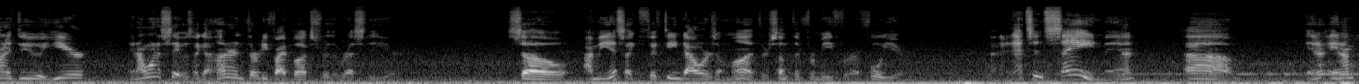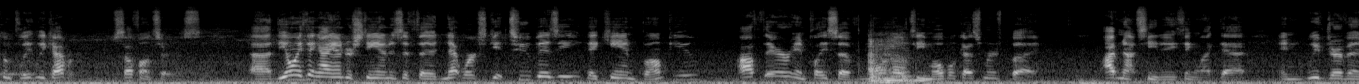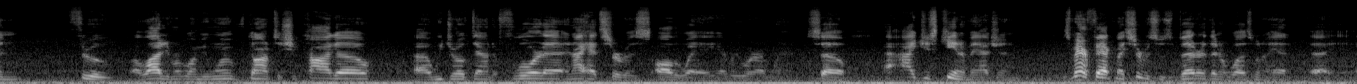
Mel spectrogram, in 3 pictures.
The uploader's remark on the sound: sorry for the sound of my wiper blades scraping across the windshield.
